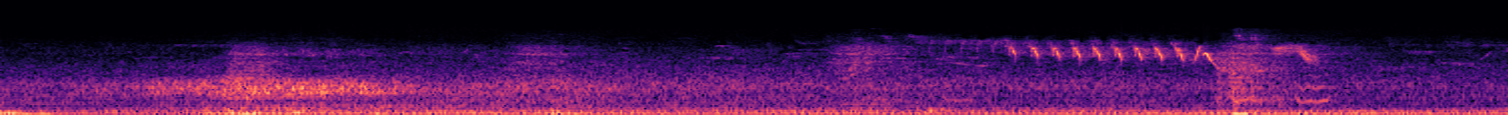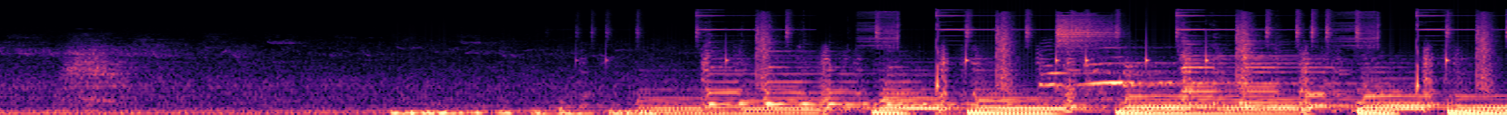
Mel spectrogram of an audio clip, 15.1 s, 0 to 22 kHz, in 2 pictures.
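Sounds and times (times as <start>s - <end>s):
birds singing: 0.5s - 10.8s
steady low rumble: 9.4s - 11.2s.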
